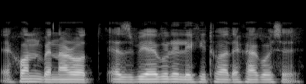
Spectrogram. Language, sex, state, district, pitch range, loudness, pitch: Assamese, male, Assam, Hailakandi, 115-120 Hz, -18 LUFS, 115 Hz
